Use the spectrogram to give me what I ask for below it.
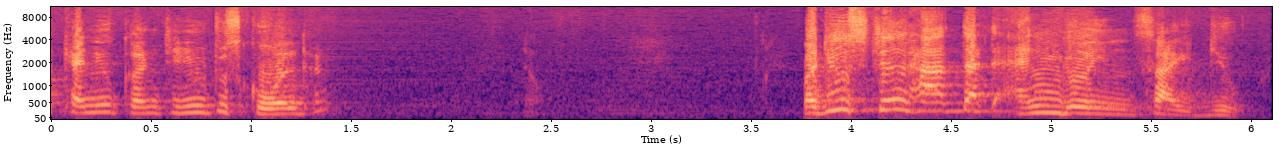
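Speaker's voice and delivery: ordinary talk, nothing marked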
